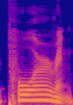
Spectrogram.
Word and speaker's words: pouring: When the offers were pouring in, 后面就没有变化了 okay, 可是 pouring, 大家注意一下有两种发音 okay, 第一是 pour, 结尾加一个儿化音 pour 然后再来 ring pouring OK 还有一个呢是 pour 就开头是一个 o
